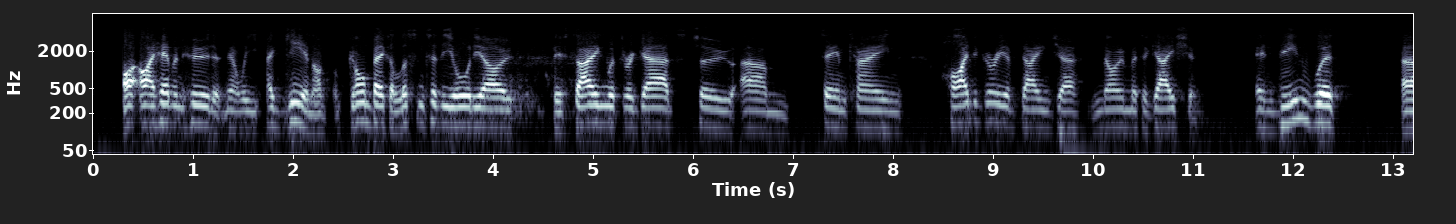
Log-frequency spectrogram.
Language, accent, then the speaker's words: English; New Zealand; So whilst I sit here as a New Zealander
